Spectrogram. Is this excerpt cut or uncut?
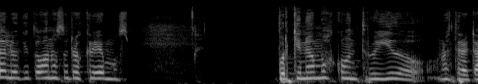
uncut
